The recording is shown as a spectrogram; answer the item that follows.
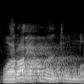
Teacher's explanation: واو ہونٹوں کی نہ تمام گلائی سے ادا ہوگی ، را پر پڑھیں گے، ہا ساکن ہے، اس پہ ہم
